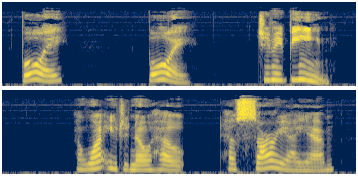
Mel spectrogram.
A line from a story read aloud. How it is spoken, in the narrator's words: she panted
